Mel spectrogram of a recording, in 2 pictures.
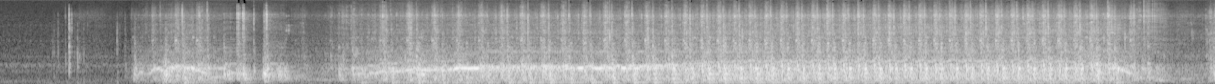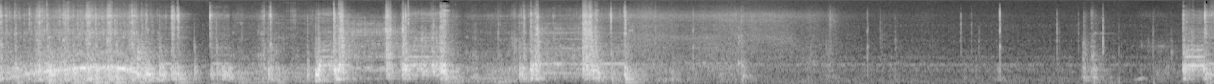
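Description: A sewing machine stitches the side seam of a men's wallet with jeans thread, running in a long steady burst of about seven seconds, then several shorter runs and brief stops, close and loud with no talking.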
